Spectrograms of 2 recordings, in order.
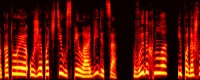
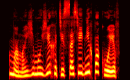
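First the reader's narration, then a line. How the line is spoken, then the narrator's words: Snapping. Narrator (Russian): огрызнулась я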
